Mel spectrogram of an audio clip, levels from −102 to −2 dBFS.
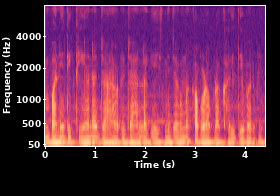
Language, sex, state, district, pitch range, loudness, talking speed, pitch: Chhattisgarhi, male, Chhattisgarh, Sarguja, 95-100 Hz, -19 LUFS, 205 wpm, 100 Hz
